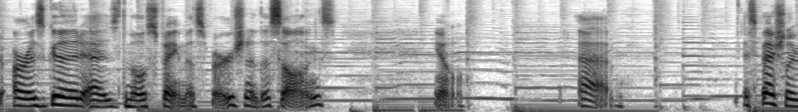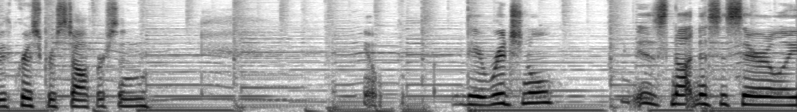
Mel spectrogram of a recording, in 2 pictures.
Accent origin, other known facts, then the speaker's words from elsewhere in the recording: Kentucky, United States; I'm from Kentucky and I grew up listening to country music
